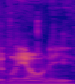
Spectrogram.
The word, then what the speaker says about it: Leone: I say Sergio Leone as well, but whenever I hear like a really famous director say it, they'll say Leone.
